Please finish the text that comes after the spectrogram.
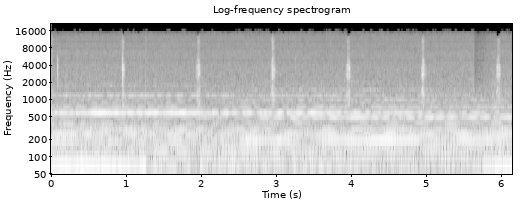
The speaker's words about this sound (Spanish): Puedes observar los detalles dorados en el reloj y el sonido del tic-tac comienza a inundar tus oídos en este momento.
